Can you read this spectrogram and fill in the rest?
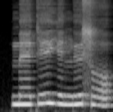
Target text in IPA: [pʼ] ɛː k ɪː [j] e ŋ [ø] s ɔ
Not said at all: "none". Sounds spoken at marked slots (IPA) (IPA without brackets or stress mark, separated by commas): m, j, ø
